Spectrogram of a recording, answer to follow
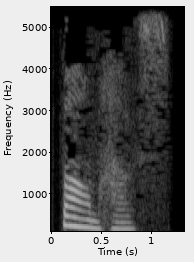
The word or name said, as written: farmhouse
